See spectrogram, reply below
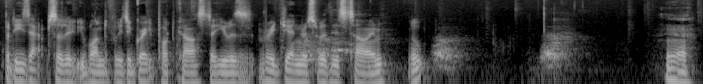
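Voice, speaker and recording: There's a noisy background behind this deep-voiced middle-aged man, whose pitch barely moves as he talks at normal speed. Hosting his podcast from a small home-built garden pub, he chats casually and rambles, poking fun at himself.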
